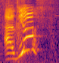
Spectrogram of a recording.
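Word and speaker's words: adiós: Amigos oh um Johnny in Spanish the letter a is pronounced a that's the rule you say adios Amigo you're right adios and gracias yeah what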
